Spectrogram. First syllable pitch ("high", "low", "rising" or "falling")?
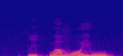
low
